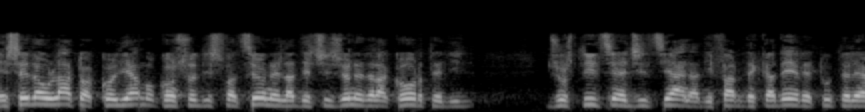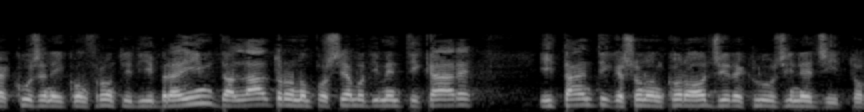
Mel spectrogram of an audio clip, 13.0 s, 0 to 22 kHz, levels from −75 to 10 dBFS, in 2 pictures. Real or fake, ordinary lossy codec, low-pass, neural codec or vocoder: real; none; 7.2 kHz; none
